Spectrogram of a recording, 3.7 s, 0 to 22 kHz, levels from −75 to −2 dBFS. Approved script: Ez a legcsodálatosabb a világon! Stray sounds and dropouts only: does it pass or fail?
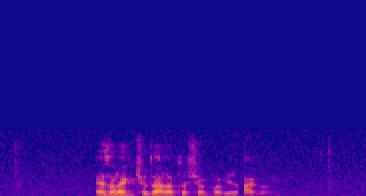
fail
